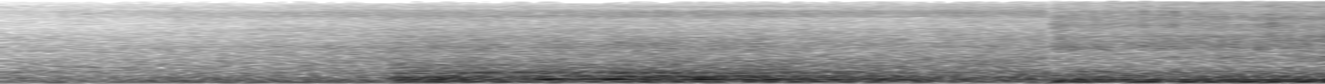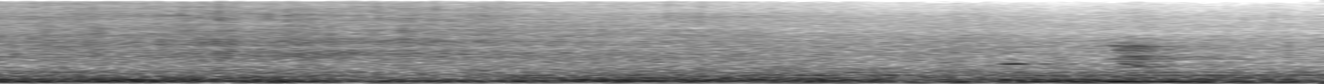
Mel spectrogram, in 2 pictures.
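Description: Steady rain with a wet-street hiss, under a low rumble that sets in about a second in.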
